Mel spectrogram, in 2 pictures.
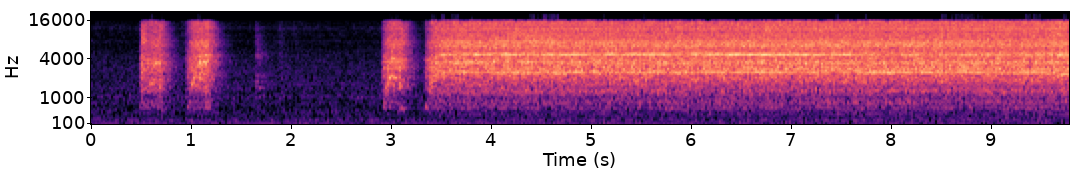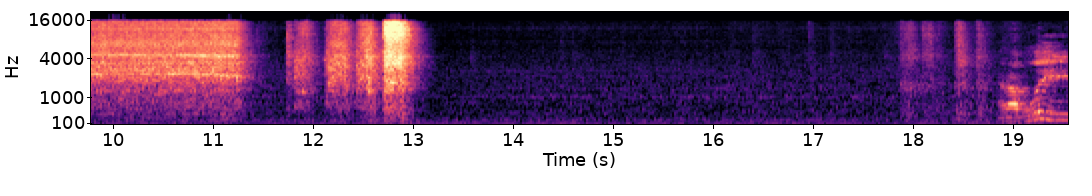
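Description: A power drill drives self-tapping screws with a loud, steady whirring whine that runs for several seconds, followed by a few short bursts.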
